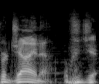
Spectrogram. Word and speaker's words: Regina: It's Regina. Sorry. What was that? It's pronounced what? Regina.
